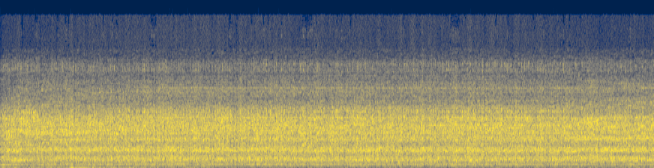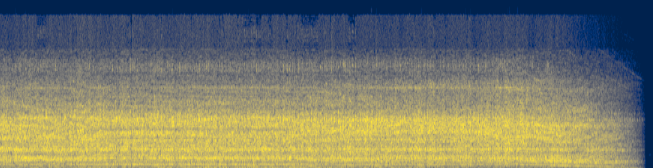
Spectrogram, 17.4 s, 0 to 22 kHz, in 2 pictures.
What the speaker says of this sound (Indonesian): Kita akan langsung menguji angle grinder 5 in dari Dongcheng.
